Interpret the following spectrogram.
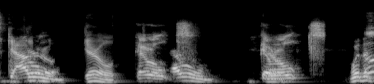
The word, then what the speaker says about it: Geralt: But I know it's like Garrett. Oh my god. Garrett Bischoff. Geralt. Aces and eights. Garrett Bischoff. Geralt. It's Geralt.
